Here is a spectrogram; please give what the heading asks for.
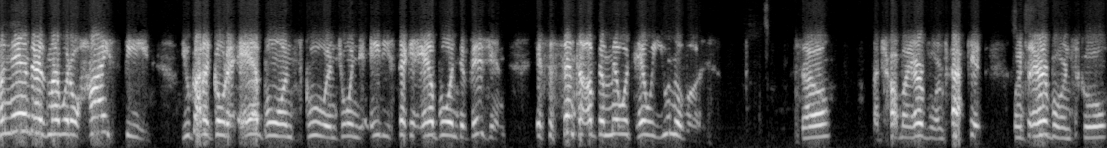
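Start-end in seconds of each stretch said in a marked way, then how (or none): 0.0-8.9 New York sergeant voice with speech impediment. Retelling what a platoon sergeant used to say, imitating Chingolini's New York accent. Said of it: "He had a um a speech impediment with New York accent".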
